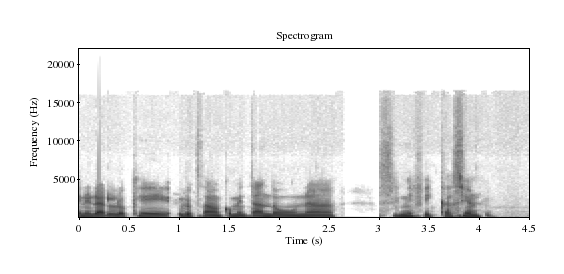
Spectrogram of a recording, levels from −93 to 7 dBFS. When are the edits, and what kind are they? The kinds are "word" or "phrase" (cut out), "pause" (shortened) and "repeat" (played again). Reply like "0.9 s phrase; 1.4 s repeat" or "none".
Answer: 1.2 s word; 3.0 s word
